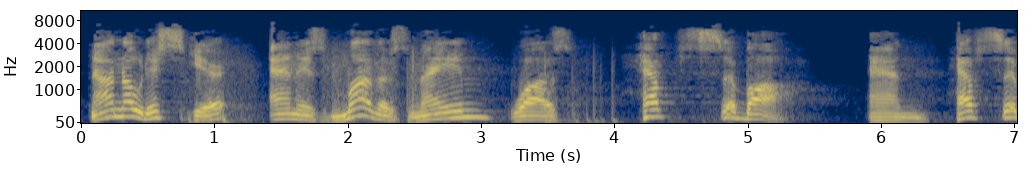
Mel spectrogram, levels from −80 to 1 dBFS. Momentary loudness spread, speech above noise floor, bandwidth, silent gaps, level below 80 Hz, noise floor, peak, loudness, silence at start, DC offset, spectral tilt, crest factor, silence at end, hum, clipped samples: 8 LU; 40 dB; 7.8 kHz; none; -50 dBFS; -57 dBFS; -2 dBFS; -17 LUFS; 0.05 s; under 0.1%; -5 dB/octave; 16 dB; 0 s; none; under 0.1%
